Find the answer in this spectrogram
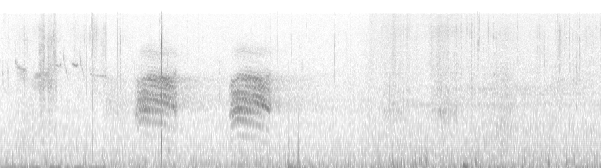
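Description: A crow-like bird cawing twice, two harsh calls about a second apart near the middle, over faint outdoor background.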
